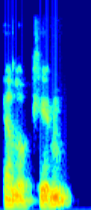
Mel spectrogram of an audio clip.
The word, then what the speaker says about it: Elokim: Instead of the hey, we pronounce it with a k, a kuf, Elokim.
